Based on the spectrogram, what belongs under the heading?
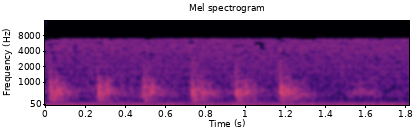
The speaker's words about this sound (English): Officers knocked on the door.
